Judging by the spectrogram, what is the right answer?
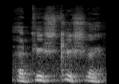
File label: "Adíshtl'íshe", Dane-ẕaa; Rêveurs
